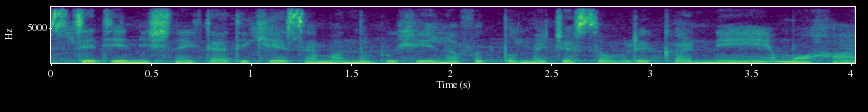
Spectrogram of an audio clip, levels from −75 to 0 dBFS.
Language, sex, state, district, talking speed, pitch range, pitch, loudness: Nagamese, female, Nagaland, Kohima, 180 wpm, 210-220 Hz, 210 Hz, -15 LUFS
